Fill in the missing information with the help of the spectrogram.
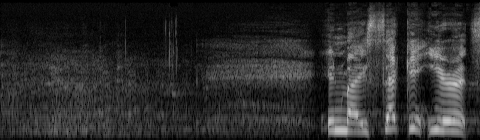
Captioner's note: audience laughs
